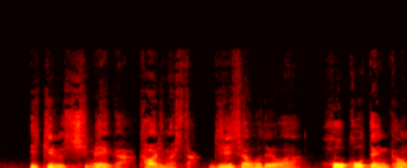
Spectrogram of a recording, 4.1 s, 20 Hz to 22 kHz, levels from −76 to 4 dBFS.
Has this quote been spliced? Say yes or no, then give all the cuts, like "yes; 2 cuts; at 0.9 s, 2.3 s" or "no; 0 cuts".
yes; 3 cuts; at 1.3 s, 2.0 s, 3.1 s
